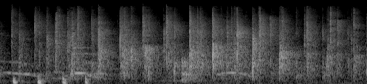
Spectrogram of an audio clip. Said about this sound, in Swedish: En applåd.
